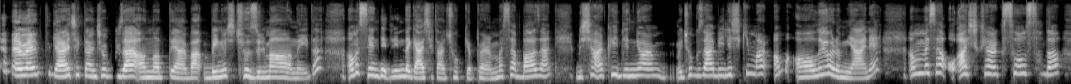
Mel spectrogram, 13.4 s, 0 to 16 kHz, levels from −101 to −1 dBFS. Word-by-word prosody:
Evet, 290 Hz, +4 st, +8 dB
gerçekten 275 Hz, +1 st, +3 dB
çok 260 Hz, 0 st, -5 dB
güzel 250 Hz, -2 st, +6 dB
anlattı, 215 Hz, +1 st, 0 dB
yani, 200 Hz, -3 st, +1 dB
be -, -, +3 dB
benim 220 Hz, +5 st, 0 dB
için 260 Hz, -1 st, -6 dB
çözülme 225 Hz, -3 st, +1 dB
anıydı 195 Hz, -3 st, 0 dB, 0.4 s
ama 390 Hz, -, +1 dB
senin 290 Hz, -7 st, +1 dB
dediğini 245 Hz, +1 st, -1 dB
de 255 Hz, -, +5 dB
gerçekten 200 Hz, -2 st, 0 dB
çok 215 Hz, +2 st, -10 dB
yapıyorum. 185 Hz, 0 st, -5 dB
Mesela 240 Hz, +2 st, -4 dB
bazen 255 Hz, +3 st, 0 dB, 0.3 s
bir 230 Hz, -, -6 dB
şarkıyı 275 Hz, +3 st, -1 dB
dinliyorum, 275 Hz, -3 st, -3 dB, 0.2 s
çok 300 Hz, +3 st, -6 dB
güzel 280 Hz, 0 st, +1 dB
bir 280 Hz, -, -5 dB
ilişkim 305 Hz, +5 st, -7 dB
var 335 Hz, +1 st, -2 dB
ama -, -, -5 dB
ağlıyorum 245 Hz, +3 st, +1 dB
yani. 195 Hz, -1 st, -1 dB, 0.4 s
Ama 320 Hz, +4 st, -3 dB
mesela 385 Hz, +1 st, 0 dB
o -, -, -4 dB
aşk 335 Hz, 0 st, +3 dB
şarkısı 345 Hz, +1 st, -2 dB
olsa 350 Hz, -1 st, -4 dB
da 330 Hz, +4 st, -1 dB
260 Hz, 170 wpm, -22 LUFS, 220-295 Hz, 0.4 s, Evet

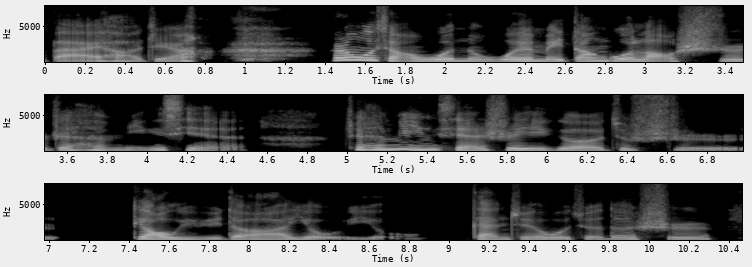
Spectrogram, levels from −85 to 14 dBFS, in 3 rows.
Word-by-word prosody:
白 -, -, +1 dB
哈 -, -, -3 dB
这 -, -, -5 dB
样 -, -, 0 dB
儿。 -, -, -2 dB, 0.6 s
然 330 Hz, +1 st, +7 dB
后 355 Hz, -, +8 dB
我 335 Hz, -, +8 dB
想 245 Hz, -8 st, +2 dB
我 225 Hz, +1 st, +6 dB
那 235 Hz, -1 st, -1 dB
我 215 Hz, +1 st, +3 dB
也 225 Hz, -, +6 dB
没 195 Hz, -4 st, +2 dB
当 225 Hz, +3 st, +2 dB
过 250 Hz, -2 st, +5 dB
老 195 Hz, -2 st, +2 dB
师， 200 Hz, +1 st, -2 dB
这 200 Hz, -, -1 dB
很 215 Hz, -1 st, -4 dB
明 220 Hz, -, -6 dB
显 235 Hz, 0 st, -6 dB, 0.5 s
这 300 Hz, -, +1 dB
很 285 Hz, 0 st, +4 dB
明 290 Hz, -3 st, +3 dB
显 260 Hz, -5 st, 0 dB
是 205 Hz, +1 st, +1 dB
一 205 Hz, +1 st, +1 dB
个 200 Hz, -2 st, -1 dB
就 200 Hz, +1 st, -7 dB
是 390 Hz, -, -10 dB, 0.3 s
钓 220 Hz, -6 st, +5 dB
鱼 185 Hz, -2 st, -6 dB
的 200 Hz, -, 0 dB
啊， 185 Hz, -, -1 dB
有 205 Hz, -, -4 dB
有 395 Hz, +8 st, -13 dB, 0.4 s
感 195 Hz, -3 st, -1 dB
觉 195 Hz, 0 st, -5 dB
我 205 Hz, 0 st, -2 dB
觉 -, -, -8 dB
得 220 Hz, 0 st, -6 dB
是， 200 Hz, +1 st, -6 dB
215 Hz, 245 characters per minute, -25 LUFS, 200-260 Hz, 0.6 s, 后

